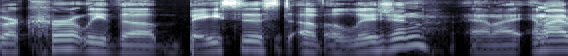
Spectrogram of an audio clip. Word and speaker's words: Elision: But it is Elision for everyone that needs to know how to pronounce it. If you say, how do I pronounce that? It is Elision. That's how you pronounce it.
